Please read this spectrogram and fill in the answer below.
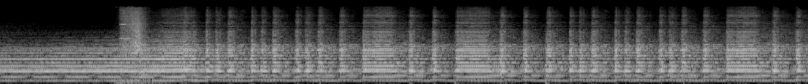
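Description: Club dance music in a build-up: a sustained chord with no bass under it, a swell about a second in, then a rapid, even drum roll running on until the beat drops just after.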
